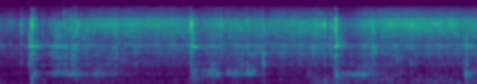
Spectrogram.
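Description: Chilies frying in a pan for a very spicy Bicol express: a continuous crackling sizzle, close by, broken by several sharp scraping clanks of a spatula stirring against the pan, with no talk.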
